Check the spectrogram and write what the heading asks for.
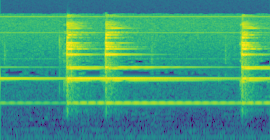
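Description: A bell chime struck in short runs, each stroke ringing on and slowly fading. Two strokes come about half a second in, close together, and another comes near the end.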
